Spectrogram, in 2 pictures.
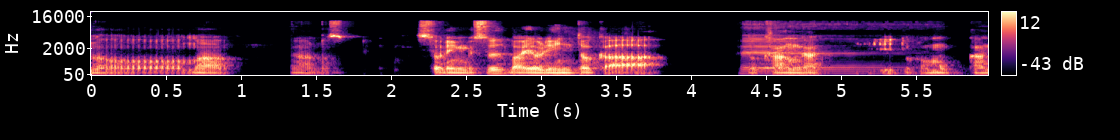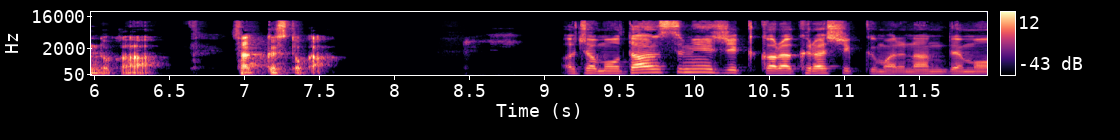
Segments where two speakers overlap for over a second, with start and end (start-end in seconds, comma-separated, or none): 4.3-5.7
